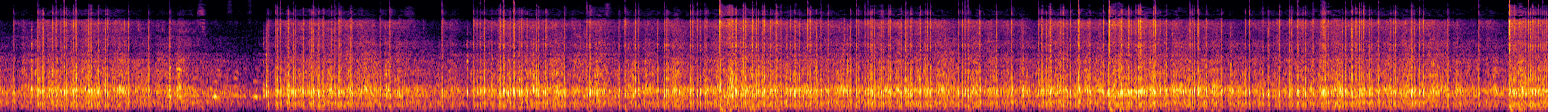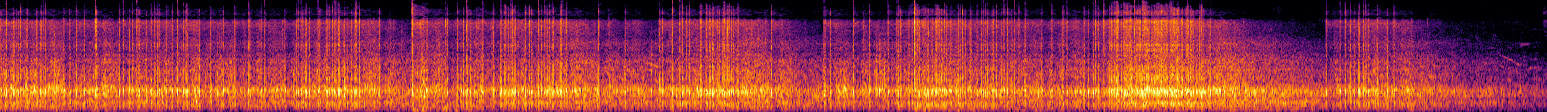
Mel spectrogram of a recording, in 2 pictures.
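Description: Daytime fireworks going off in rapid, continuous succession close to the ground: a dense run of crackling and bangs that keeps up without a break and begins to fall away near the end.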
